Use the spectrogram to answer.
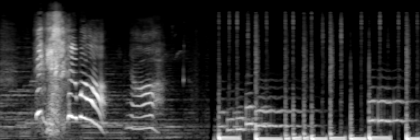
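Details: Streamer's hiccups and sneeze overload: one quick explosive sneeze followed by a brief vocal sound, then loud rhythmic background music.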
